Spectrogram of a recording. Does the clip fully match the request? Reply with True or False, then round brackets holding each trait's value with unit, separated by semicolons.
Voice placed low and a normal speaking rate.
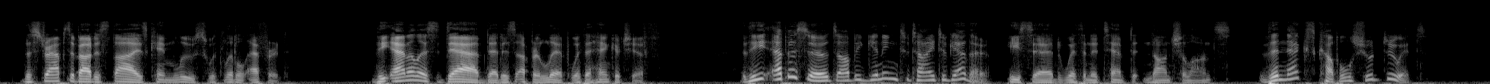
True (115 Hz; 160 wpm)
